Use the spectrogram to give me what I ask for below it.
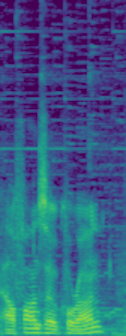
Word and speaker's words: Alfonso Cuarón: Specifically, it was the new director, and I'm going to do my best to pronounce this guy's name, Alfonso Cuarón.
